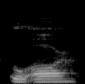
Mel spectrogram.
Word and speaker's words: Uhar Bernard: Uhar Bernard, pronounced Uar, measured in earlier this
